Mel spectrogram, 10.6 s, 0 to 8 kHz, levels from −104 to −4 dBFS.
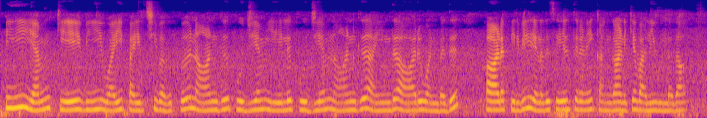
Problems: constant background noise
